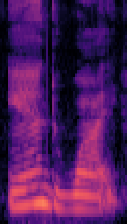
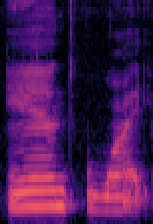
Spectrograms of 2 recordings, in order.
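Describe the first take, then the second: The two takes are said the same way.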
